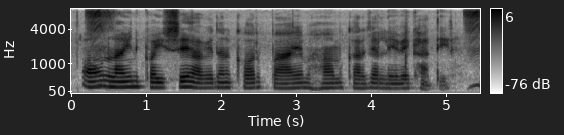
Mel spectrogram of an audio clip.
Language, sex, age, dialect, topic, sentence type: Bhojpuri, male, 18-24, Southern / Standard, banking, question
